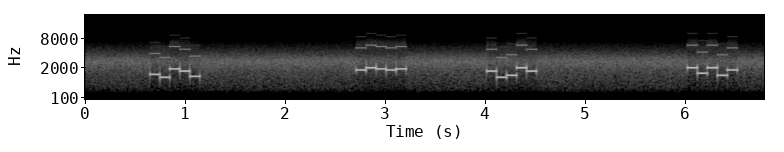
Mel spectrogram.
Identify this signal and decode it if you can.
Five-tone selective call (CCIR), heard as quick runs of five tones, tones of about 100 ms, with radio hiss. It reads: 41972 80989 71307 05038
